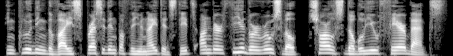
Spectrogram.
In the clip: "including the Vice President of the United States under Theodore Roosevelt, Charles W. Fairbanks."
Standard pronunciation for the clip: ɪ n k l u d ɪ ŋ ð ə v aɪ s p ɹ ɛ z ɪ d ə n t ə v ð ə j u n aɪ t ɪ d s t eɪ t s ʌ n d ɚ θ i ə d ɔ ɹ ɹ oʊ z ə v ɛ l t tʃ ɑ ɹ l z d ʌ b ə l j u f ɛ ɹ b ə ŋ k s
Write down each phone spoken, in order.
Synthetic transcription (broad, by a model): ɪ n k l u d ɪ ŋ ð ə v aɪ s p ɹ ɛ s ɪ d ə n t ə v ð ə j u n aɪ t ɪ d s t eɪ t s ʌ n d ɚ θ i ə d ɔ ɹ ɹ oʊ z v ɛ l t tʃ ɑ ɹ l s d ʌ b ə l j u f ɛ ɹ b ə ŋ k s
